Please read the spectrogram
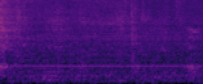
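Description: Quiet room tone with a faint steady hum and no distinct sound events.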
